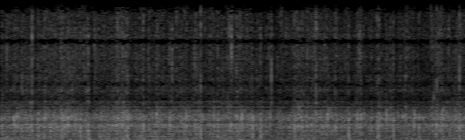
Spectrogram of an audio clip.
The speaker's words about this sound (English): So hand claps to you three.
